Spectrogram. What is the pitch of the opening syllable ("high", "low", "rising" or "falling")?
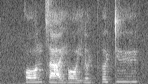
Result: rising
